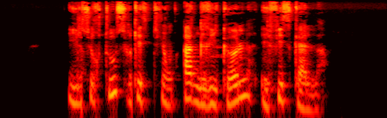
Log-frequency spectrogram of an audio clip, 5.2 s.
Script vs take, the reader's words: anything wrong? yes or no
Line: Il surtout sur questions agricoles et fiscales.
no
